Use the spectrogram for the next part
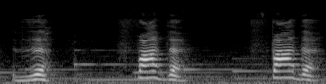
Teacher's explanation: Các em còn nhớ từ này phải thè lưỡi ra để đọc không? Cổ của mình rung đấy các em ạ.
